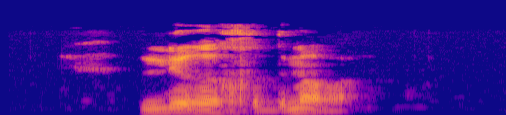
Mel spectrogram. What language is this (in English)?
Kabyle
